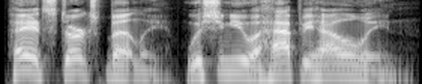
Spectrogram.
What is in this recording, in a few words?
liner halloween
